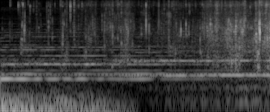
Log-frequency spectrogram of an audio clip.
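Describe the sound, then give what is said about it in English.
Wet sloshing and squishing as a person climbs out of water, followed by scattered drips over a steady mechanical hum. No one speaks. “let me help you out of the water.”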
